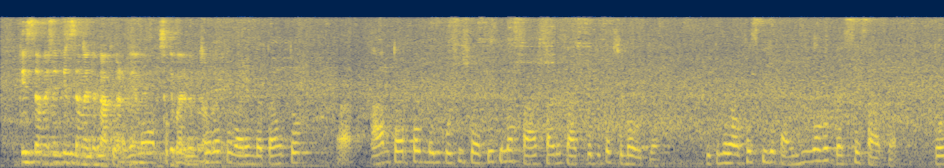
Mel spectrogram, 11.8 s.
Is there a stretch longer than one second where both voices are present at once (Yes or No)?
Yes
